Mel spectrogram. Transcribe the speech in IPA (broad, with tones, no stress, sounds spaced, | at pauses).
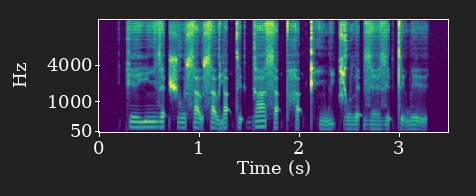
k e˦ j ĩ˦ z ɛ˦ ʔ ʃ o˦ sʰ a̰˦˨ ʊ̯ sʰ a̰˦˨ ʊ̯ j ä˦ ʔ t ɪ˦ ʔ ɡ ä˦ sʰ ä˦ ʔ pʰ ä˦ ʔ kʰ ĩ˨ w ḭ˦˨ t͡ɕ o˦ l ɛ˦ ʔ z ɛ˦ z ɪ˦ ʔ t ḛ˦˨ w ḛ˦˨ ɪ̯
